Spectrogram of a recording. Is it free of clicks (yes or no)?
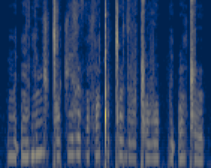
no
